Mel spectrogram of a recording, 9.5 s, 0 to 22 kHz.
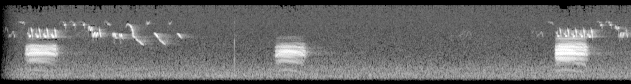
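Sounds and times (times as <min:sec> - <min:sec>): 
small birds twittering: 0:00.0 - 0:02.9, 0:07.9 - 0:09.4
Carrion Crow Corvus corone cawing: 0:00.4 - 0:00.9, 0:04.1 - 0:04.8, 0:08.4 - 0:09.0.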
